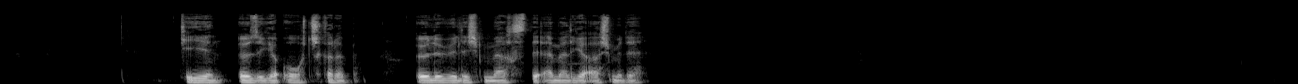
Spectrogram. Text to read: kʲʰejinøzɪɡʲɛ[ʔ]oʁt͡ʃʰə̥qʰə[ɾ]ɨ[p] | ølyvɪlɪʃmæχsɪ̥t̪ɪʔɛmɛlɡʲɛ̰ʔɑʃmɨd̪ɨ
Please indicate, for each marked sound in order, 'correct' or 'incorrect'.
correct, correct, correct

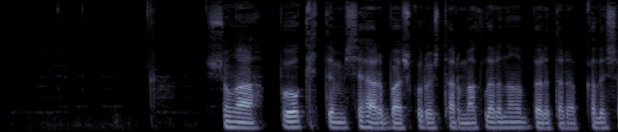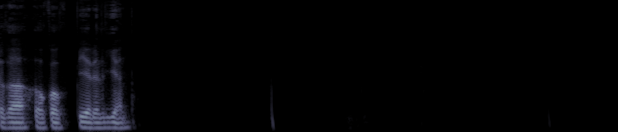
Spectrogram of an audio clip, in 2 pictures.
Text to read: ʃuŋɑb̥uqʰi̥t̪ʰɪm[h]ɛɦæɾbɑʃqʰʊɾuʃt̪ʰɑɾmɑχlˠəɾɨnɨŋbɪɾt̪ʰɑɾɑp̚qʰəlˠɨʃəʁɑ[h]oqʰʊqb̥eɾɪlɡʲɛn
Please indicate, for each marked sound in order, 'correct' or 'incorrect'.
incorrect, correct

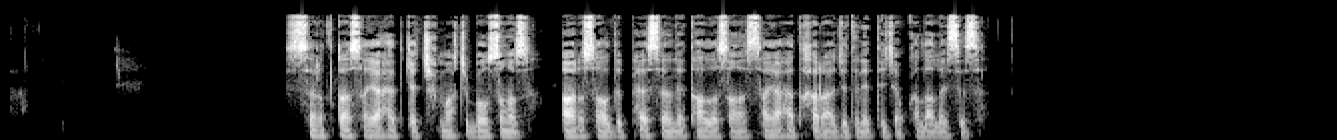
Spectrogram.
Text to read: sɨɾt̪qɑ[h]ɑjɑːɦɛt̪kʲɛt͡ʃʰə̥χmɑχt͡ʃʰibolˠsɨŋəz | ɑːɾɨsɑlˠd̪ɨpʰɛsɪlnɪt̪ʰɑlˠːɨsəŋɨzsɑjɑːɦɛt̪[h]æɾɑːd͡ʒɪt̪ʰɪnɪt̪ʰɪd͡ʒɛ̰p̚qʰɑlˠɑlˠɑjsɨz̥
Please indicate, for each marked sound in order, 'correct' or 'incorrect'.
incorrect, incorrect

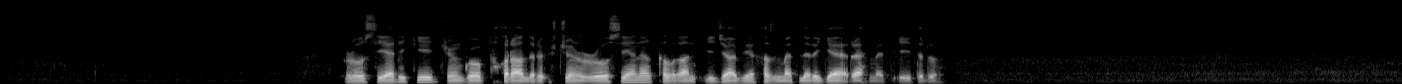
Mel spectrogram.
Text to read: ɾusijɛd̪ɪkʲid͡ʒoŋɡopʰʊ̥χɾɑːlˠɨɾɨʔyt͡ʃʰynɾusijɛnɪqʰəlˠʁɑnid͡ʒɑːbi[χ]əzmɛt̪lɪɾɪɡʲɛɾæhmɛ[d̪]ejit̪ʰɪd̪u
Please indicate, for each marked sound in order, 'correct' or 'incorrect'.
correct, incorrect

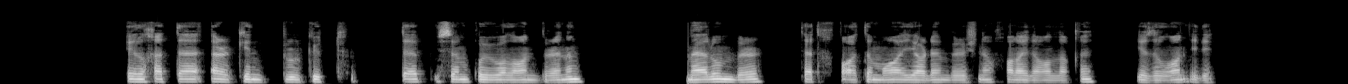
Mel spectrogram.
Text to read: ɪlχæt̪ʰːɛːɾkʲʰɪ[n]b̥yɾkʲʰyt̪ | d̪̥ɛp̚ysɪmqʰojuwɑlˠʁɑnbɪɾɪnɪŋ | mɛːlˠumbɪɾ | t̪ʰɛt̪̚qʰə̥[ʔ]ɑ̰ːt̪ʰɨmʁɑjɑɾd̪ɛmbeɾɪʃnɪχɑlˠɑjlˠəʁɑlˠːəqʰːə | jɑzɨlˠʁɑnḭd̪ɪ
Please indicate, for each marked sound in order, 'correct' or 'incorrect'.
correct, incorrect

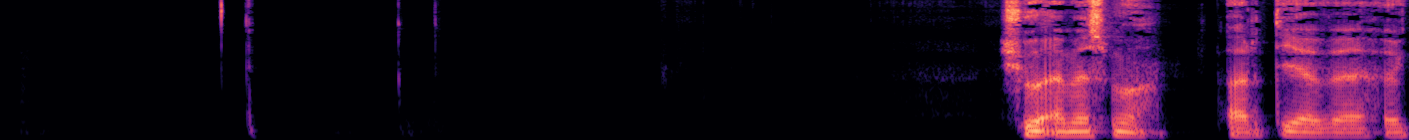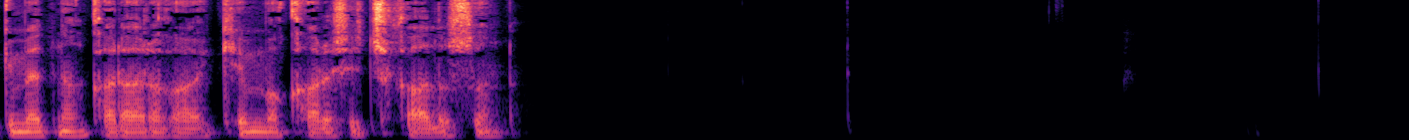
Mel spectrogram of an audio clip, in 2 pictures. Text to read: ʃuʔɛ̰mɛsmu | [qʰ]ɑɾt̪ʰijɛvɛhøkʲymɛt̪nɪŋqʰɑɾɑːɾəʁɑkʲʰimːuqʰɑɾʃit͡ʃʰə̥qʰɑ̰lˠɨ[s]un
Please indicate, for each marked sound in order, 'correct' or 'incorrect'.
incorrect, correct

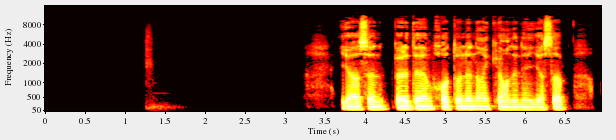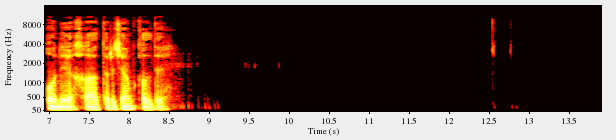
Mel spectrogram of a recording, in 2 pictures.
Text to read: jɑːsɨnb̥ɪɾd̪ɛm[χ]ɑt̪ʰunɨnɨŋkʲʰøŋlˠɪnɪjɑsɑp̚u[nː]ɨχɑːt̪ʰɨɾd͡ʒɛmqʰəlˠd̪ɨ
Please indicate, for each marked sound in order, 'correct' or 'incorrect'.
correct, incorrect

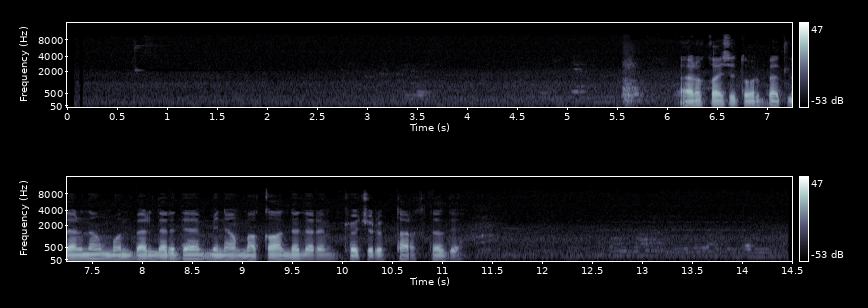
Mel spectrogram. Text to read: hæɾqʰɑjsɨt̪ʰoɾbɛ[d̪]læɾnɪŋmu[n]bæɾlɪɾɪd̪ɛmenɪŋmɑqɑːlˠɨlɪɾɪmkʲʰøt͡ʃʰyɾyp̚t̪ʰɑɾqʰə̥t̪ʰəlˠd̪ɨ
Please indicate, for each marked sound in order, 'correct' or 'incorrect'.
incorrect, correct

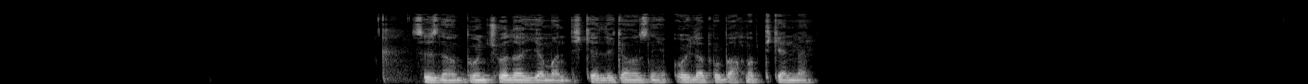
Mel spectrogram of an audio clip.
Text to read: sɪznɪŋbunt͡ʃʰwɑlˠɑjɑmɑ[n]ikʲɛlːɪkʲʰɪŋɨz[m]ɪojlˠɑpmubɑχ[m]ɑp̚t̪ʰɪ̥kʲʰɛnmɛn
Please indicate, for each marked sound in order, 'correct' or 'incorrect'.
correct, incorrect, correct

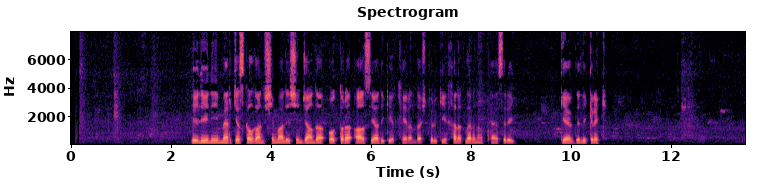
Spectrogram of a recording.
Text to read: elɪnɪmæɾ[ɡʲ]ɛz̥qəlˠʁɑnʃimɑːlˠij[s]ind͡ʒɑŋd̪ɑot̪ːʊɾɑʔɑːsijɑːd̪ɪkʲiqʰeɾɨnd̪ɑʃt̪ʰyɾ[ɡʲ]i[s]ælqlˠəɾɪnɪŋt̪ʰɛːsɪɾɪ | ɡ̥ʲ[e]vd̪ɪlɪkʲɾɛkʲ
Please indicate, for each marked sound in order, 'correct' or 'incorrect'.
incorrect, incorrect, incorrect, incorrect, incorrect

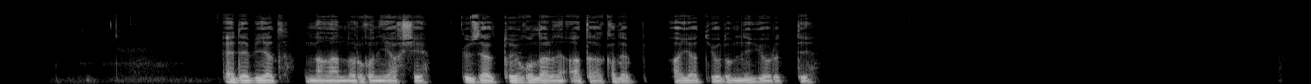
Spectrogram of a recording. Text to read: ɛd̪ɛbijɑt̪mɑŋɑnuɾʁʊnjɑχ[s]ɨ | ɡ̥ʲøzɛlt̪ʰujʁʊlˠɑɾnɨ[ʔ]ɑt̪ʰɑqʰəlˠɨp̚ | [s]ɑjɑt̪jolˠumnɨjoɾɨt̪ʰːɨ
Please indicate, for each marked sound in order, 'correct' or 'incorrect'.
incorrect, correct, incorrect

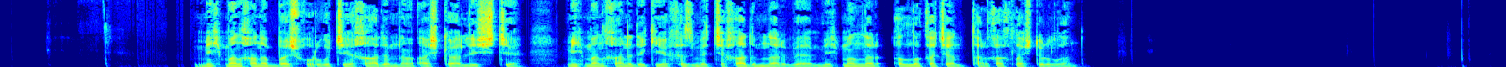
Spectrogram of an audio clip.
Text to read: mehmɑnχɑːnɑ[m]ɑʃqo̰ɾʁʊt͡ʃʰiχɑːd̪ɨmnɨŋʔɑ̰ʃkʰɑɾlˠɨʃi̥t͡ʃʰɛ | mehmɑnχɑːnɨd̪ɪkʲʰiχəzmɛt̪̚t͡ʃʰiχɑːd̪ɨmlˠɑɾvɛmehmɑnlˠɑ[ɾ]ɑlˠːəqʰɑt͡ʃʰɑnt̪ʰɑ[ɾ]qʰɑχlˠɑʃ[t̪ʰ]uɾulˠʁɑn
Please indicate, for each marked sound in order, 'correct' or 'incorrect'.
incorrect, correct, correct, incorrect

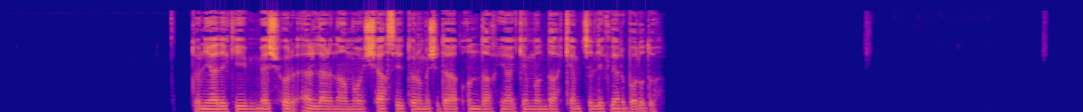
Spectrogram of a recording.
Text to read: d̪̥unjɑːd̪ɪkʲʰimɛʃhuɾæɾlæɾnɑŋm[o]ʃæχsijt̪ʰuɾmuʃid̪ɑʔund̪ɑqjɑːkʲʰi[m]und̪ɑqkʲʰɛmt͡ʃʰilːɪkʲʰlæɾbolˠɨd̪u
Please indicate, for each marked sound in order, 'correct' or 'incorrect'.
incorrect, correct

